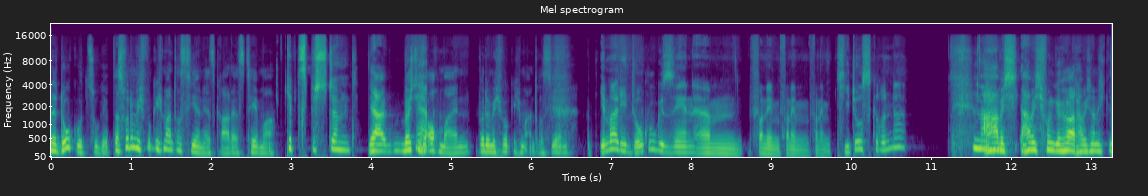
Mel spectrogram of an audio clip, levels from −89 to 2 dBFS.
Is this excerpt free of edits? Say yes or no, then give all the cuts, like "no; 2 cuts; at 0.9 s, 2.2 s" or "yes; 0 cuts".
yes; 0 cuts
